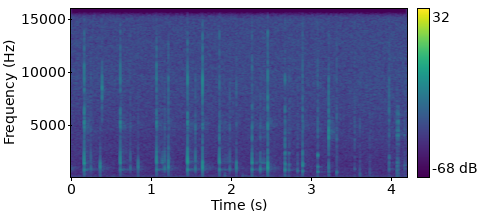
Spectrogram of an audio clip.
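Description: Long nails tap and scratch the body of a dark plastic shampoo bottle with a gold label, held sideways. A quiet, steady stream of quick, dry plastic clicks with a hollow mid-range tone rises above a soft low rumble, with light scratchy brushing between the taps.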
